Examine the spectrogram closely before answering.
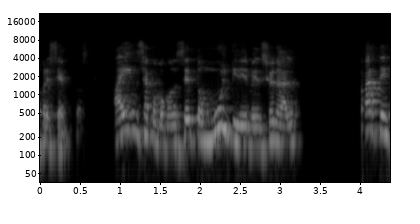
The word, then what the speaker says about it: ahimsa: se denomina ahimsa, o en el sánscrito antiguo se debe pronunciar ahimsa, que significa no dañar,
